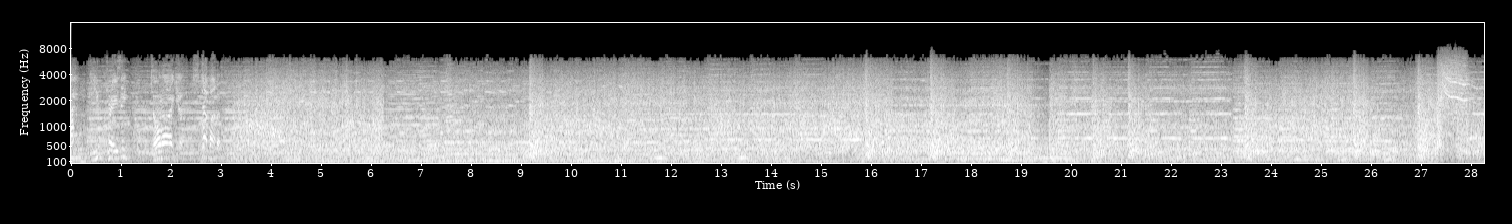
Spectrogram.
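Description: Orchestral action-serial music over a steady rushing roar, the flight sound effect of a rocket backpack in flight. It breaks off just before the end.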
